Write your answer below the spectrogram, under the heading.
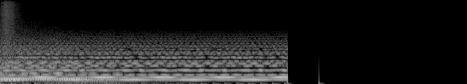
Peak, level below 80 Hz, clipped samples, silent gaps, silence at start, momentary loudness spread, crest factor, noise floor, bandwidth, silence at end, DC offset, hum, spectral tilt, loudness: -10 dBFS; -54 dBFS; under 0.1%; none; 0 s; 3 LU; 14 dB; -81 dBFS; 19 kHz; 1.8 s; under 0.1%; 50 Hz at -65 dBFS; -6.5 dB/octave; -23 LUFS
